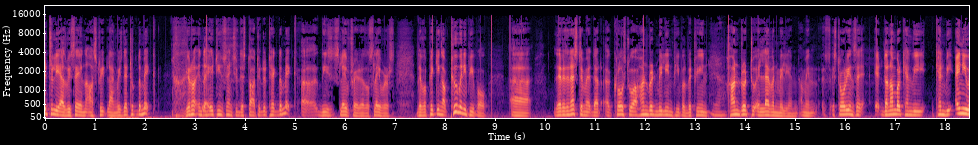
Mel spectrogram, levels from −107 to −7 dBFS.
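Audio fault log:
0.12–18.48 s, word clock ticks: a steady patter of sharp little ticks runs under the speech, roughly every 70 ms, so a few hundred of them across the clip, some louder than others. That's a digital link being read by a device on its own free-running clock, not locked to the sender. The two clocks drift apart by something like 300 ppm, and each time they slip past each other a single sample gets dropped or repeated, which you hear as a tick.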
